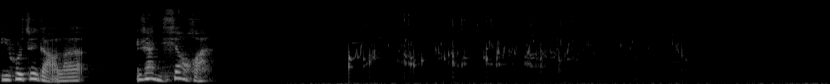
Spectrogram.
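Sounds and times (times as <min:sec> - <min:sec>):
speech: 0:00.0 - 0:02.2
small drips of liquor: 0:03.5 - 0:07.7
liquor pouring into a glass: 0:03.5 - 0:07.9.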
